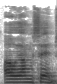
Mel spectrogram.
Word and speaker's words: Aurangzeb: Aurangzeb, tror jag. – Aurangzeb, ja.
